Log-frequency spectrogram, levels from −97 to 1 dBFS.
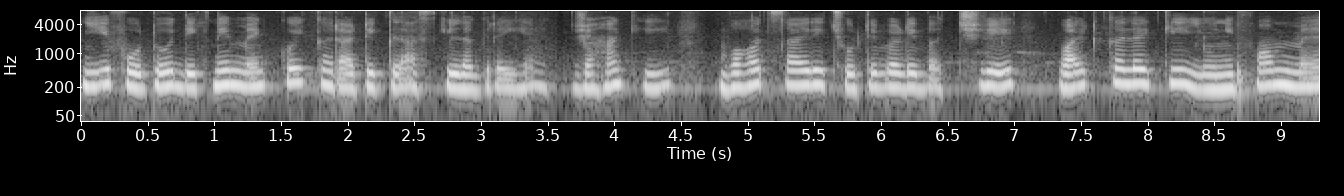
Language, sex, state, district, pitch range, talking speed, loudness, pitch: Hindi, female, Odisha, Sambalpur, 190-220 Hz, 155 wpm, -17 LUFS, 205 Hz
